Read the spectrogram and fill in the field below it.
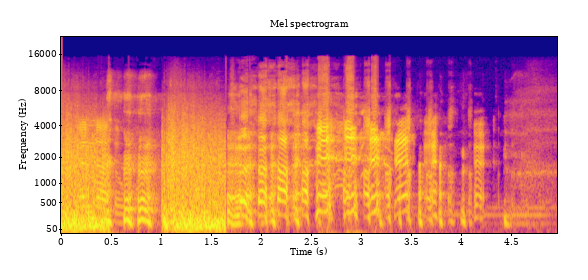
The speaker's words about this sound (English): Drop that bomb. Yeah. Four bombs. Absolutely. Another one.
